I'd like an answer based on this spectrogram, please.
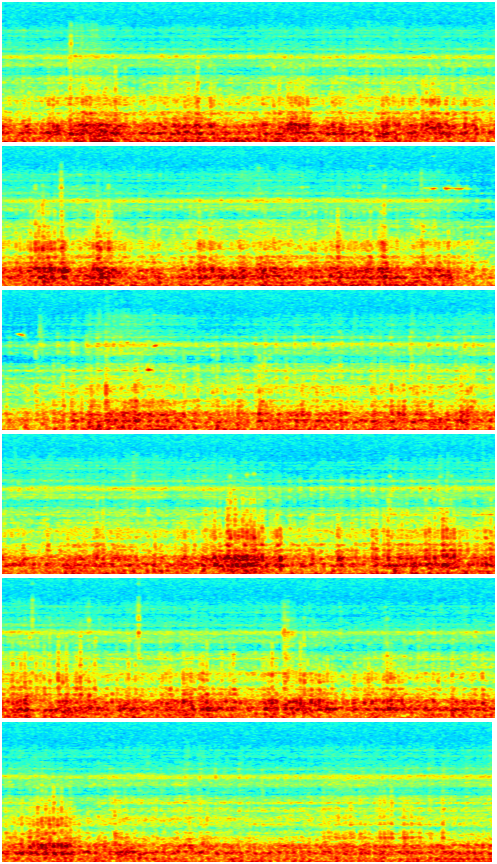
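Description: Steady low rumble of an off-road vehicle riding a dirt trail, engine and wind noise mixed together, briefly dipping about ten seconds in.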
